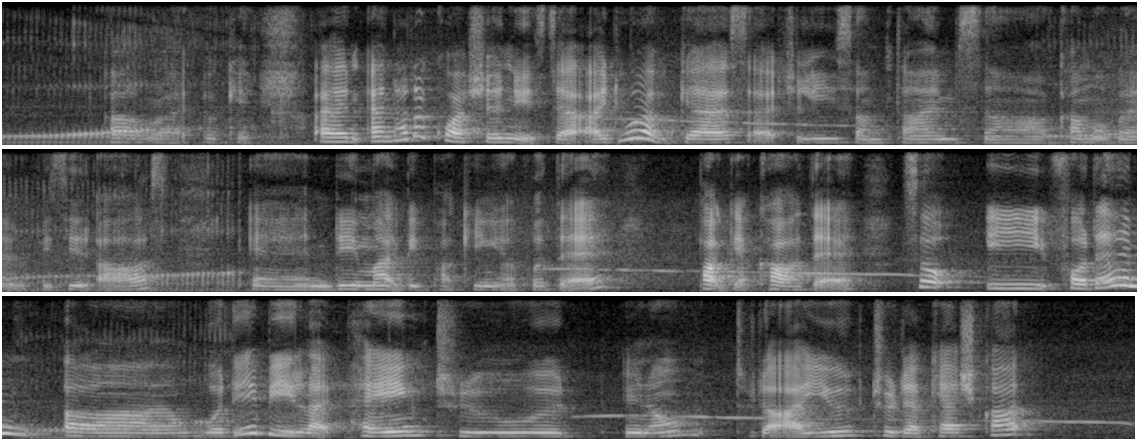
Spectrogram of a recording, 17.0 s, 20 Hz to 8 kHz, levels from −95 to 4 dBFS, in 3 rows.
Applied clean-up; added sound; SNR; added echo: none; Breathing; 16 dB; none.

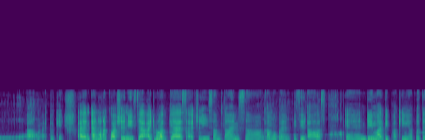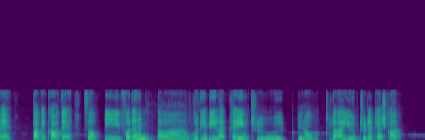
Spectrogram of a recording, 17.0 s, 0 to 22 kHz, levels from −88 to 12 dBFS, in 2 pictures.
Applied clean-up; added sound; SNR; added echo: neural mask model RNNoise.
